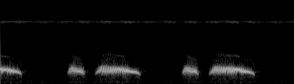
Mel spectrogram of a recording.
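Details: Spotted dove fighting a decoy bird in forested Central Highlands, Vietnam, October 2020: two and a half deep coo pairs, a clipped note leading into a longer slightly descending coo, over a faint steady whine.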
